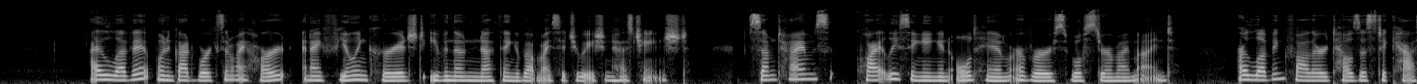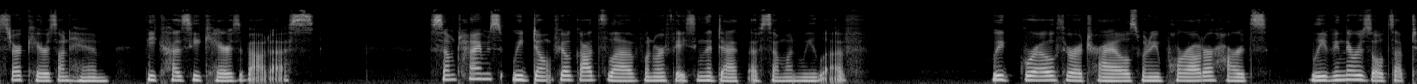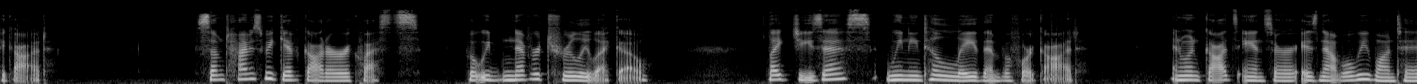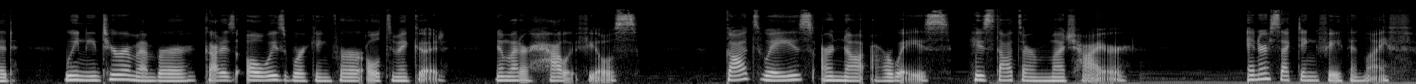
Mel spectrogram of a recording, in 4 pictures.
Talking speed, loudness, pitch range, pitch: 150 wpm, -22 LUFS, 175-210 Hz, 190 Hz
